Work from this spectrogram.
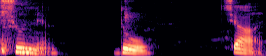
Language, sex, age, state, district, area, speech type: Dogri, female, 30-45, Jammu and Kashmir, Jammu, urban, read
